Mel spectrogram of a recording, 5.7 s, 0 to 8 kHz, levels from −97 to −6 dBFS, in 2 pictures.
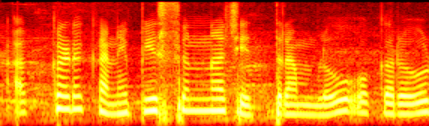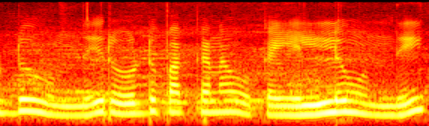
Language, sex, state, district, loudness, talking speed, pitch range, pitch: Telugu, female, Andhra Pradesh, Sri Satya Sai, -15 LUFS, 115 wpm, 190-245 Hz, 220 Hz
